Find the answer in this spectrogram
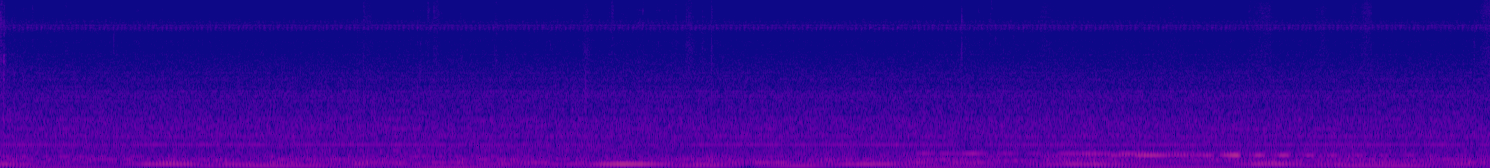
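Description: Near silence: room tone with a faint steady high whine and a low hum.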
